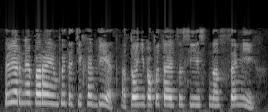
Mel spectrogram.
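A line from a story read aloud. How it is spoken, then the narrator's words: Boy laughing. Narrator (Russian): засмеялся мальчик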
